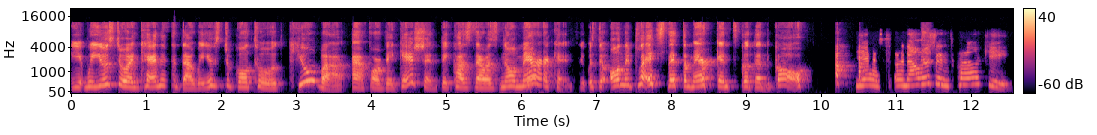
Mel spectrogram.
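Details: Adult woman who had a stroke in November 2023 causing aphasia and apraxia of speech, later developing foreign accent syndrome; she describes her accent as Eastern European; foreign accent syndrome.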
